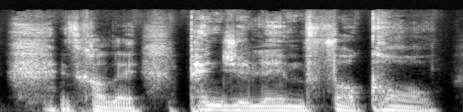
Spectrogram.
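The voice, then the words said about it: Put-on French accent. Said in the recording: “you have to say it with a French accent”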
